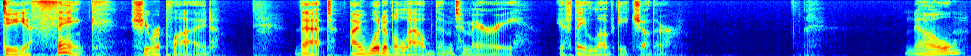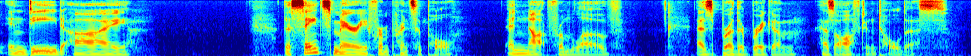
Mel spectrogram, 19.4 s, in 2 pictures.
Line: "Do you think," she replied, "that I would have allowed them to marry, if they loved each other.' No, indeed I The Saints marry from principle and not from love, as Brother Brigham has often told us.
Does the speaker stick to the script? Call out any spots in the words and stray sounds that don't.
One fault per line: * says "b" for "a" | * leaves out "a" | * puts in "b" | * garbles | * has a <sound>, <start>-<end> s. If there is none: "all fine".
all fine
